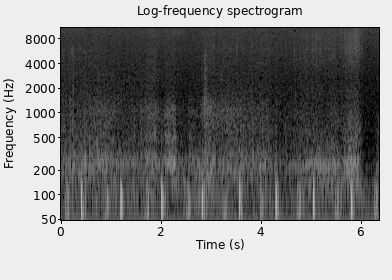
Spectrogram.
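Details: ASMR heart sound recording: steady soft thumps at about 80 a minute over a low hiss, with brushing and tapping on the other ear; normal heartbeat.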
